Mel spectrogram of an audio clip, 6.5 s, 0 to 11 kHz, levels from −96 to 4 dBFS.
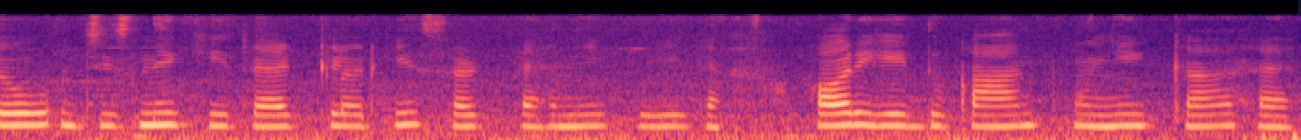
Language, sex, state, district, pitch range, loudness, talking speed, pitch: Hindi, female, Chhattisgarh, Raipur, 230-250 Hz, -17 LUFS, 140 wpm, 240 Hz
